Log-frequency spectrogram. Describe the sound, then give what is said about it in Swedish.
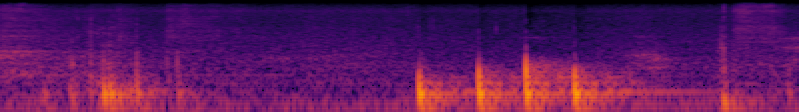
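A quick run of four hollow knocks on a thin copper-foil object under construction, fairly loud, with a couple of softer taps before and one after. “Ja, för knackar vi på den som är under konstruktion så är den ju helt...”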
